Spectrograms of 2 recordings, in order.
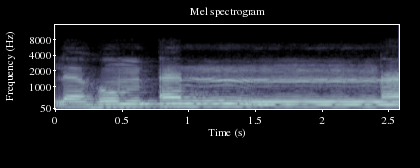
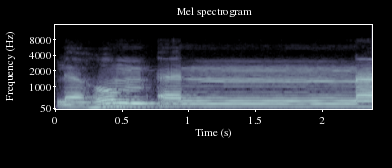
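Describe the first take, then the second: Both takes have the same delivery.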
